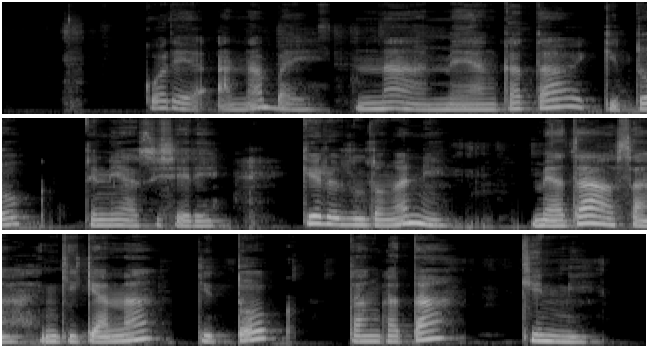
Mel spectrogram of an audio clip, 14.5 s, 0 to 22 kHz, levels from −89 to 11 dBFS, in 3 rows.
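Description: From 1.1 s to 6.54 s, automatic gain rising lifts the speech about 10 dB; background swells with it, unlike a deliberate fade or louder talking.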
